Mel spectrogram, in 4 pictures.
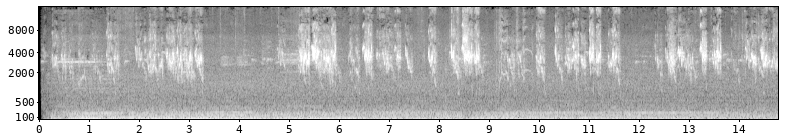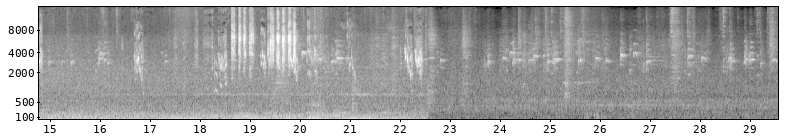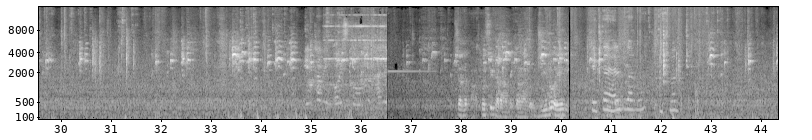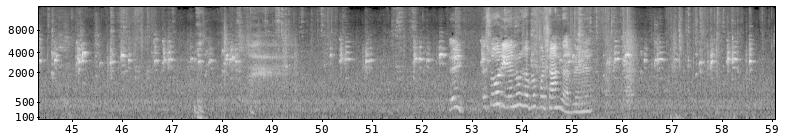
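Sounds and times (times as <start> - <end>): small birds chirping: 0.0 - 59.0
steady low rumble: 0.1 - 22.6.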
